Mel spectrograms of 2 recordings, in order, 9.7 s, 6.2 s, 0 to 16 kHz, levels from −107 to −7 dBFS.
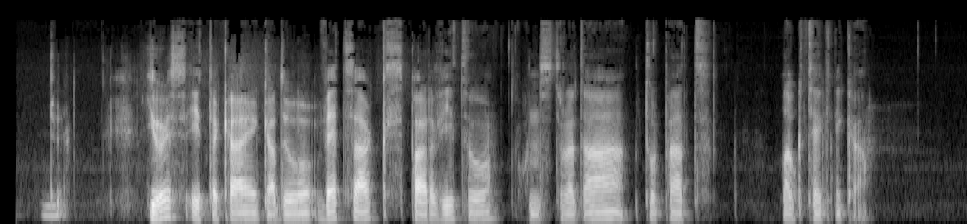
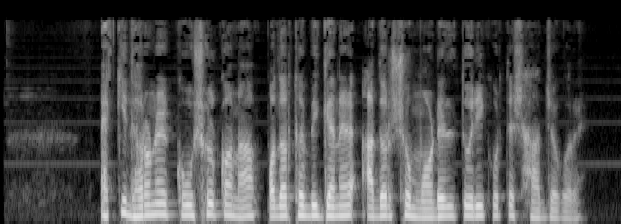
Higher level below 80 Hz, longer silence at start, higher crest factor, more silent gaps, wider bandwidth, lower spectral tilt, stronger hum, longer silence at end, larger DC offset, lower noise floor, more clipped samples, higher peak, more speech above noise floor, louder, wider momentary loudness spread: about the same, -58 dBFS vs -62 dBFS; second, 0.4 s vs 1 s; first, 24 dB vs 18 dB; neither; about the same, 11.5 kHz vs 11.5 kHz; second, -5.5 dB/octave vs -7 dB/octave; neither; first, 1 s vs 0.4 s; neither; about the same, -72 dBFS vs -70 dBFS; neither; first, -2 dBFS vs -10 dBFS; first, 48 dB vs 44 dB; about the same, -24 LUFS vs -26 LUFS; first, 17 LU vs 9 LU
